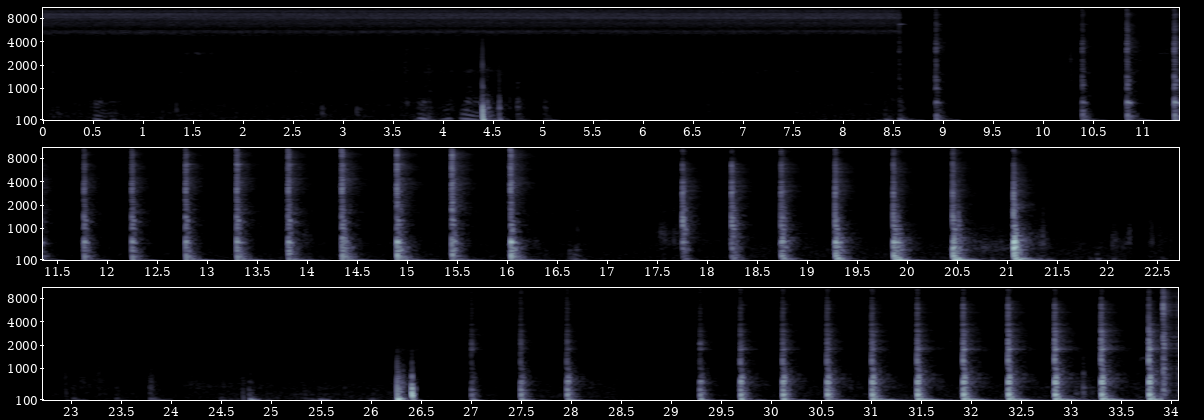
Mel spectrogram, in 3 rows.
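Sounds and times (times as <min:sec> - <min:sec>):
insect buzzing: 0:00.0 - 0:08.6
knocking blows on wood: 0:04.4 - 0:04.8, 0:26.3 - 0:26.5.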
